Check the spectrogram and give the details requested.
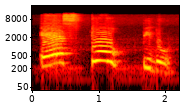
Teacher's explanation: a sílaba tônica aqui, que eu pronuncio com mais intensidade, é a antepenúltima, é a sílaba tu. Como eu já disse, as palavras que tem na sílaba tônica antepenúltima sílaba mais forte, ela sempre é acentuada.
